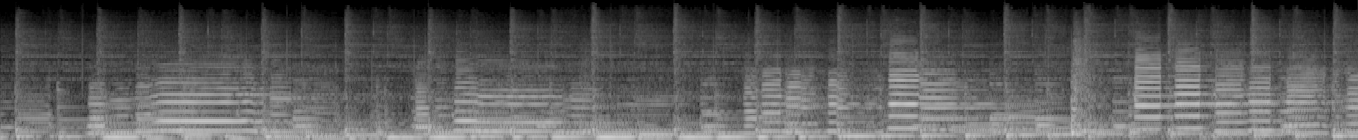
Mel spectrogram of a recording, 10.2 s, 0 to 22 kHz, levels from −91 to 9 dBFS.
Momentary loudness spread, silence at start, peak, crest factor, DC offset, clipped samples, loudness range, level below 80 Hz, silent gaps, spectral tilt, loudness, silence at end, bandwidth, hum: 7 LU; 0 s; -4 dBFS; 14 dB; under 0.1%; under 0.1%; 1 LU; -36 dBFS; none; -6.5 dB/octave; -21 LUFS; 0 s; 15.5 kHz; none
